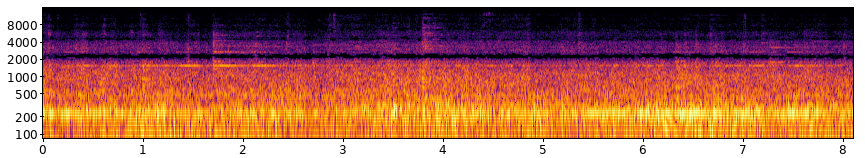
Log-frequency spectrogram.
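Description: Double-stack container freight train passing: steady noise of the cars' wheels running on the rails, with a steady low hum.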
